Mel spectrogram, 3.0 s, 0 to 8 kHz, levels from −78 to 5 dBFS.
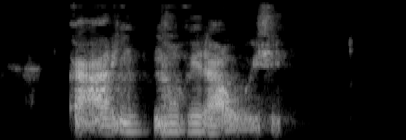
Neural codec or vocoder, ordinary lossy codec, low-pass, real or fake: vocoder, 22.05 kHz, 80 mel bands, HiFi-GAN; MP3, 32 kbps; 7.2 kHz; fake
